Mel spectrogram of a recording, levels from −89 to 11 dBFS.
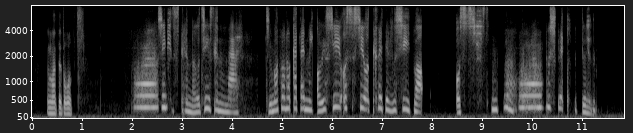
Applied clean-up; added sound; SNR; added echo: neural diffusion model UNIVERSE++.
